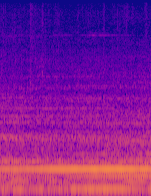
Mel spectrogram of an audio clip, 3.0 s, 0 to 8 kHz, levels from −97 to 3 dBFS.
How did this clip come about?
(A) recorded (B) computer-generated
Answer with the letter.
A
